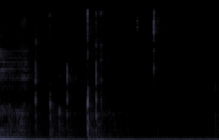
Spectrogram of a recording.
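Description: Faint, scattered clicks of a stylus tapping on a tablet while letters are hand-written, over a low steady hum.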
